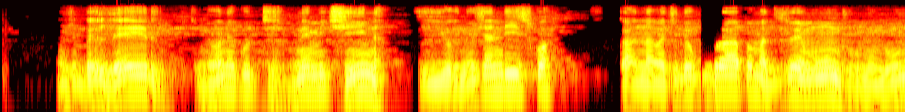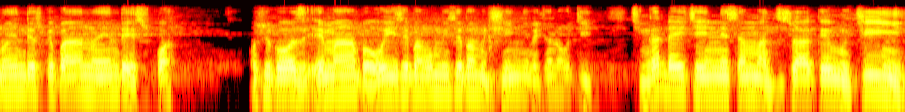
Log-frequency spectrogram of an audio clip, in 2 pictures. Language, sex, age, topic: Ndau, male, 18-24, health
